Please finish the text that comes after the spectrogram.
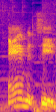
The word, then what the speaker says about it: Amity: Amity, that's how you pronounce it.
